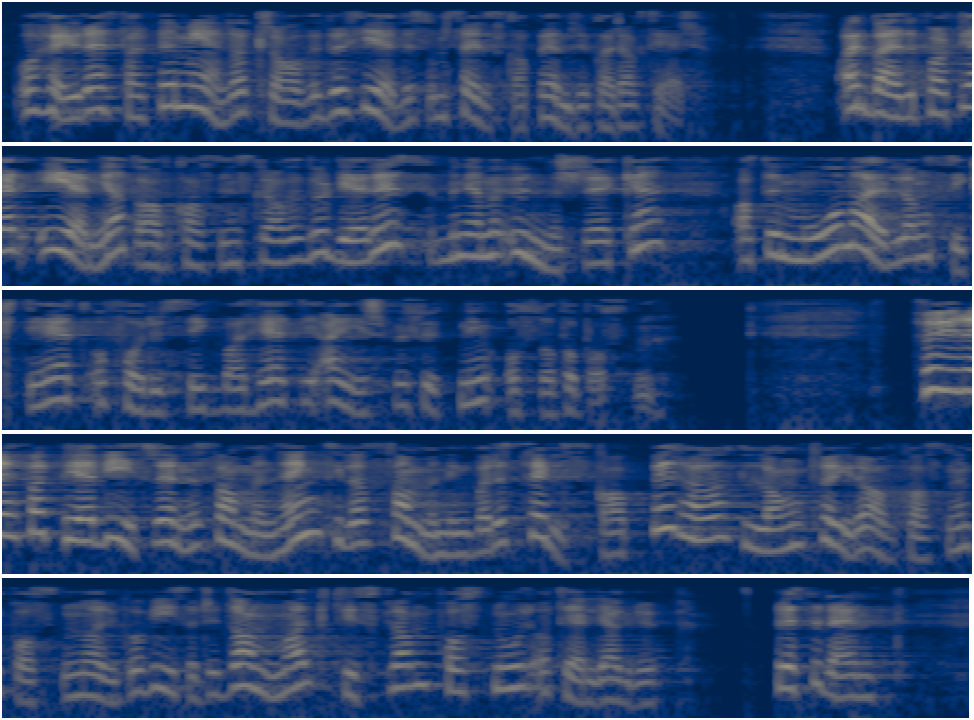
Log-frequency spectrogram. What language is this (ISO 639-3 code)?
nob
